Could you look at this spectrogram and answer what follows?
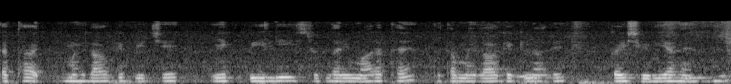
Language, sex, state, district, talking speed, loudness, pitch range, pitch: Hindi, male, Uttar Pradesh, Lucknow, 130 wpm, -18 LUFS, 145-155 Hz, 150 Hz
